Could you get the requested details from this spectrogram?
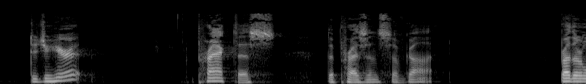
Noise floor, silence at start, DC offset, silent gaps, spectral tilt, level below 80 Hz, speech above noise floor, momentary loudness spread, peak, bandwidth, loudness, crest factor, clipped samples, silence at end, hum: -76 dBFS; 0.3 s; under 0.1%; none; -4 dB/octave; -66 dBFS; 49 dB; 12 LU; -6 dBFS; 11.5 kHz; -27 LUFS; 24 dB; under 0.1%; 0 s; none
